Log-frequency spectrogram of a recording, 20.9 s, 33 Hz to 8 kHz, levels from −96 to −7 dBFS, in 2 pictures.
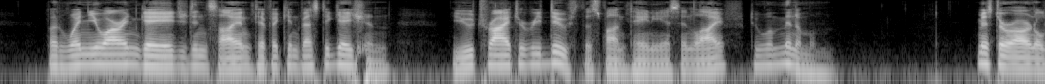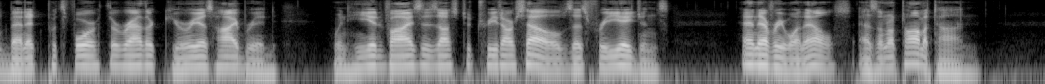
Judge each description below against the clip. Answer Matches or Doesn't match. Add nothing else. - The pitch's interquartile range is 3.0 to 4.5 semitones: Matches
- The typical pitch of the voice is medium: Doesn't match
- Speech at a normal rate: Doesn't match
